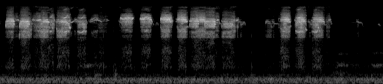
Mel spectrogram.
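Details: Black-capped chickadee inside its nest in America: bursts of very high, thin, hissy chittering notes packed in quick runs, pausing briefly before resuming, over a low steady hum.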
